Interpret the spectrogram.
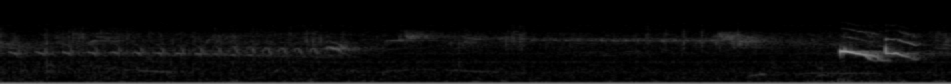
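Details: Lance-tailed manakins at a display perch on Isla Boca Brava, April: two males dancing for a visiting female. Calls are a rapid series of high rolling notes, then a long thin whistle, ending in a louder sharp burst of overlapping notes.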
